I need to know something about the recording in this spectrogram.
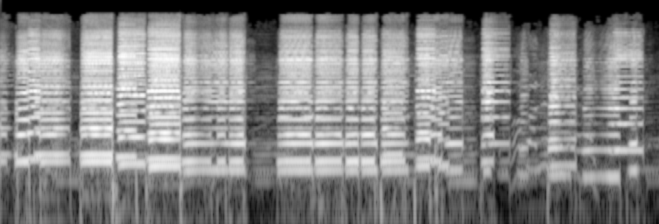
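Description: Accordion playing short chordal phrases with brief pauses between them: the gaita introduction to a gaúcho trova, before the singer comes in.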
